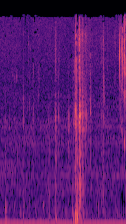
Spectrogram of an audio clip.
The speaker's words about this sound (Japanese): 氷の咀嚼音。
